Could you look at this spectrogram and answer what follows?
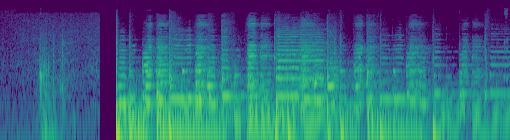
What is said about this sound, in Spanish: Pero esto solo es un bar de mala muerte. La música me suena de algo, pero ahora mismo no sé de qué, no sé.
